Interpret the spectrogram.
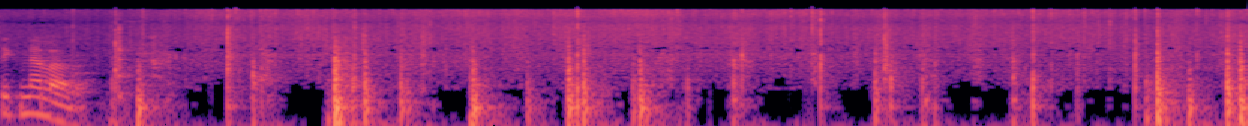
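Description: Clam meat sizzling as it fries in oil in a nonstick pan, stirred with a wooden spatula that knocks and scrapes against the pan many times at an irregular pace.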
